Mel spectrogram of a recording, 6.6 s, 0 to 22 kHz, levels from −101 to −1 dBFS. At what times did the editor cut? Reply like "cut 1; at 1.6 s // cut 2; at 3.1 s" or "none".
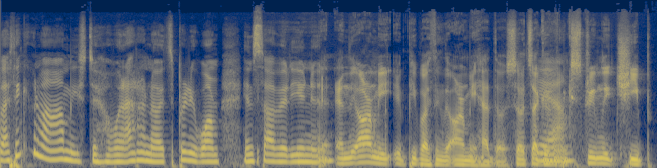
none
